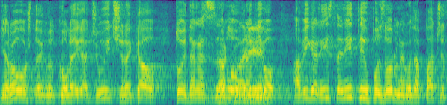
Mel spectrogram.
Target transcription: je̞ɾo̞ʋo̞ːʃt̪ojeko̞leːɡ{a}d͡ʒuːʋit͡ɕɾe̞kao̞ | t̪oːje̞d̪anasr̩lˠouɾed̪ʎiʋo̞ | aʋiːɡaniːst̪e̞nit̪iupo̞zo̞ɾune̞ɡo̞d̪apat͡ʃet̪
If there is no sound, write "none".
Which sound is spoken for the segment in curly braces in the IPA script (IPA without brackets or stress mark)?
a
